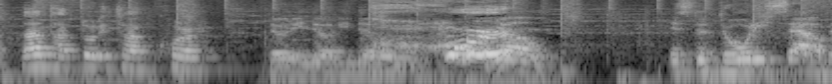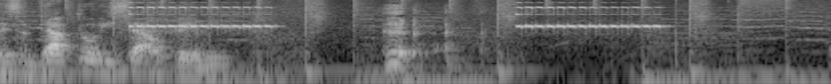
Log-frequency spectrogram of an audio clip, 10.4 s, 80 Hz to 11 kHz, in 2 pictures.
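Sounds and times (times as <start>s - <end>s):
low music: 0.0s - 10.3s
speech: 0.1s - 3.6s, 4.2s - 6.8s, 7.6s - 8.0s
telephone ringing with a rapid trilling bell: 6.0s - 7.0s, 8.4s - 9.6s
laughter: 7.6s - 8.4s.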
